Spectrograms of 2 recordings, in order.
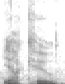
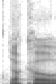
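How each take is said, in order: First: The name ends in an 'oo' vowel instead. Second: The name ends in an 'oh' vowel, like taco. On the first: The speaker calls it wrong. "not Yaku" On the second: The speaker calls it right. "Taco with a J, but sounds like a Y. Yako, not Yaku"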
